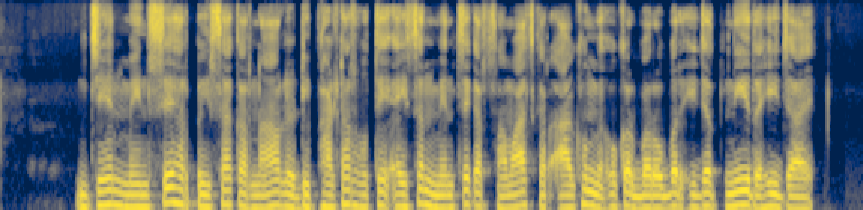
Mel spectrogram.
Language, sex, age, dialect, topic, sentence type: Chhattisgarhi, male, 18-24, Northern/Bhandar, banking, statement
